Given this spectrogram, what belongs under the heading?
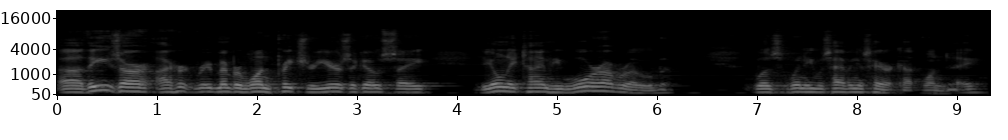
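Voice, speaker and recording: A man preaching a Bible teaching to his congregation, speaking in halting phrases with frequent restarts and pauses. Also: medium pitch, fairly even intonation, darkish tone. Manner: slow, halting delivery with many restarts. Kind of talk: sermon-style Bible teaching.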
